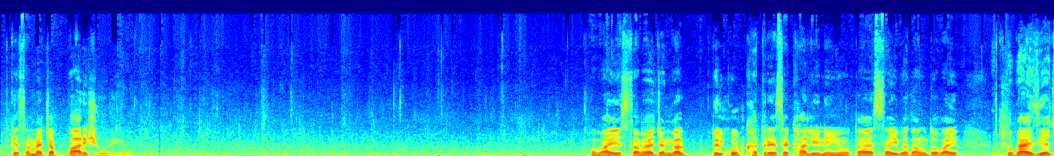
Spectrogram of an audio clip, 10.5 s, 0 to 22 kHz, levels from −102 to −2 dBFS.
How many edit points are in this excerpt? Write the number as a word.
zero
